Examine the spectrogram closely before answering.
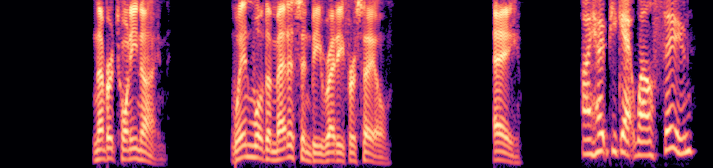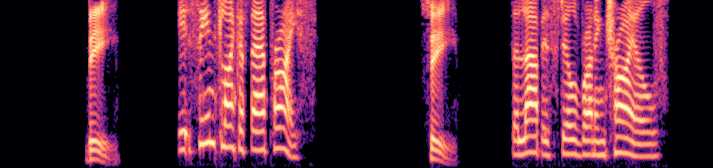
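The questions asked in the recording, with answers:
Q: When will the medicine be ready for sale?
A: C: The lab is still running trials.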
